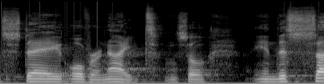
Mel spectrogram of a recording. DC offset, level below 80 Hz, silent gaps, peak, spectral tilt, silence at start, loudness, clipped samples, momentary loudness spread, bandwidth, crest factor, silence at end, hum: 2%; -64 dBFS; none; -4 dBFS; -4 dB/octave; 0 s; -25 LUFS; under 0.1%; 12 LU; over 20 kHz; 20 dB; 0 s; none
